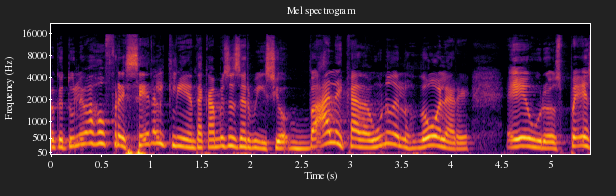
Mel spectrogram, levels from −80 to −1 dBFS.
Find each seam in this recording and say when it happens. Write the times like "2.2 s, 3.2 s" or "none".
none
